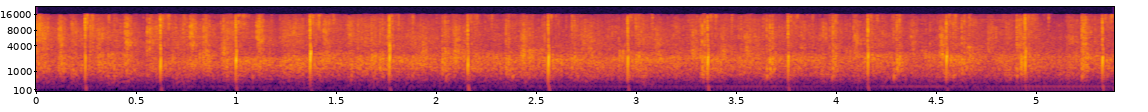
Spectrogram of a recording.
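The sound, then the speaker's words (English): A large church audience claps and applauds steadily after a fundraising total is announced, a dense wash of many hands with a few sharper, louder claps standing out, sustained throughout at moderate volume. “I'm not sure clapping is enough, but I don't know what else we could do.”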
